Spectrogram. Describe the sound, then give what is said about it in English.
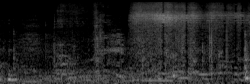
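A sharp, snake-like hiss swells up partway through and holds steady for about a second, loud over a faint, murky background. “Stop hissing, you freaking snake.”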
